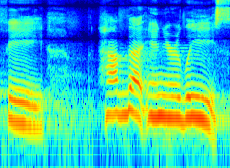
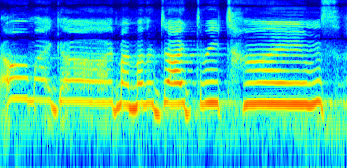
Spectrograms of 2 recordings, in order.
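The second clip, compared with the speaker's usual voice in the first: slow, mock wailing drama queen; mock sobbing tenant dragging out every word; 7 semitones higher, 3 dB quieter, much slower than usual. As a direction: ham up the tearful tenant, slowly.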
